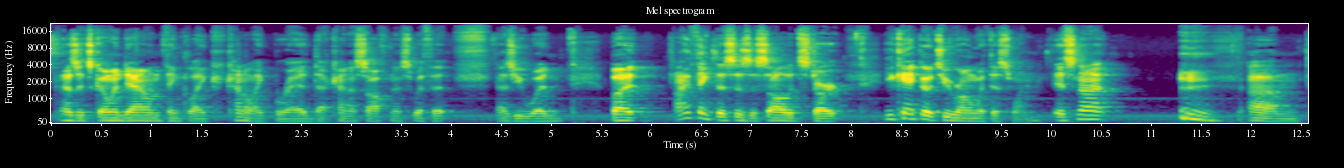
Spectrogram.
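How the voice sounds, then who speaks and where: A man's voice: fairly low pitch, a little hiss or hum. A man, casually reviewing bourbons on camera at home, rambling with fillers and asides.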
